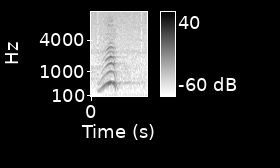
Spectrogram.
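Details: Nest camera at 00:03 on 30 March 2018 as a great horned owl attacks a great gray owl at its nest: a single brief, harsh screech that rises and falls steeply.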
